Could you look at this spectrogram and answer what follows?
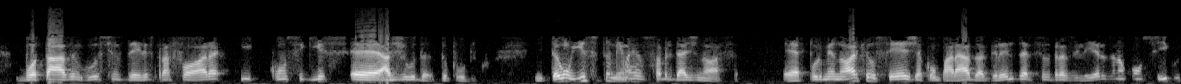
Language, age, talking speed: Portuguese, 40-59, 170 wpm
